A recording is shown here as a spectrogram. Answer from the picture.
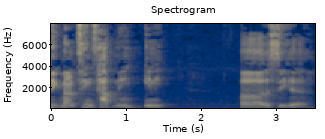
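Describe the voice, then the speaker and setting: A man with an American accent speaks at a fairly slow pace in an animated tone, somewhat breathy, medium-pitched, with very wide pitch swings. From United States. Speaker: podcast host, livestreamer. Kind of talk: casual livestream chat.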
